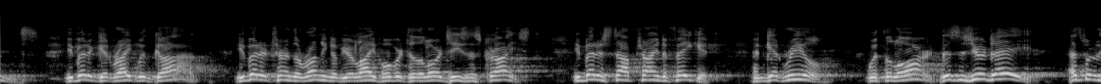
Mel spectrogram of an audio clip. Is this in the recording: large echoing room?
yes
